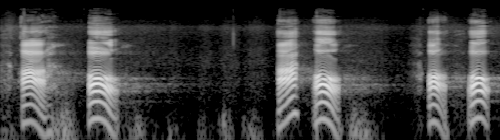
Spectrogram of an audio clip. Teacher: अब आता है विवृत स्वर, विवृत स्वर जिसमें मुंह सबसे ज्यादा खुलता है। विवृत स्वर में मुख द्वार सबसे ज्यादा खुलता है, इसलिए इनको विवृत स्वर कहते हैं।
